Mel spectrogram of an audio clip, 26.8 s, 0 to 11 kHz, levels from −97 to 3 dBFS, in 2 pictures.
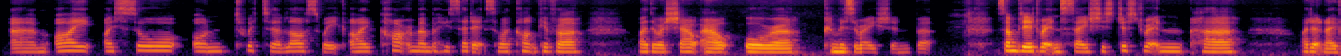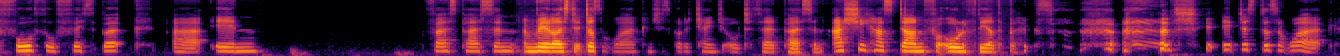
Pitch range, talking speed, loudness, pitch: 185-220 Hz, 175 wpm, -24 LUFS, 205 Hz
